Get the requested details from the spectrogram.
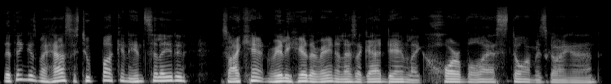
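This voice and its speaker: A man's voice: mid-range voice, fast, mellow, no echo, clean studio sound. A man co-hosting a casual podcast chat in a living room, rambling with many fillers and restarts. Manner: rambling, lots of fillers and restarts, laughs often. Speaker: podcast co-host.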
